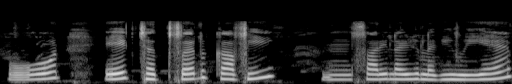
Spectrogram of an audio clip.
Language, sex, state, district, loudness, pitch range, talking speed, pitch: Hindi, female, Uttar Pradesh, Saharanpur, -18 LUFS, 230-260 Hz, 105 wpm, 240 Hz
